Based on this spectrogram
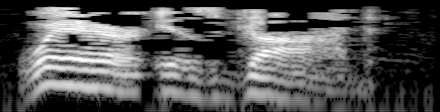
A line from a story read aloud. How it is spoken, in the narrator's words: The clergyman, a huge man with a booming voice, asked him sternly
